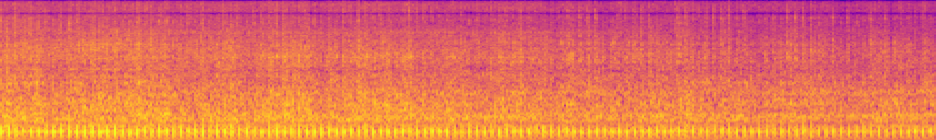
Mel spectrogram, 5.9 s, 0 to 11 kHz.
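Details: Vintage Craftsman 18-inch snowblower single-cylinder after carb fine-tuning at full throttle: brisk, even putter about three and a half beats a second, holding steady; normal running at full throttle.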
